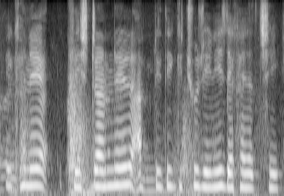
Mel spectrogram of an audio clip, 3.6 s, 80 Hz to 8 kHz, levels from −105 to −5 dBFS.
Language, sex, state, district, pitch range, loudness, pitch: Bengali, female, West Bengal, Alipurduar, 220-245 Hz, -16 LUFS, 235 Hz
